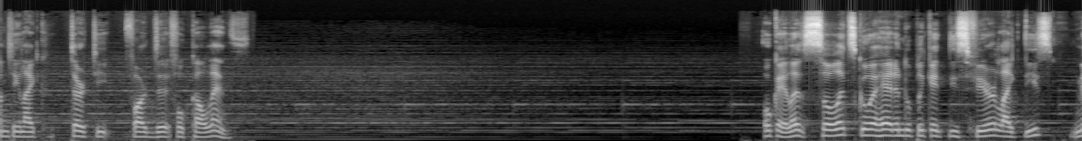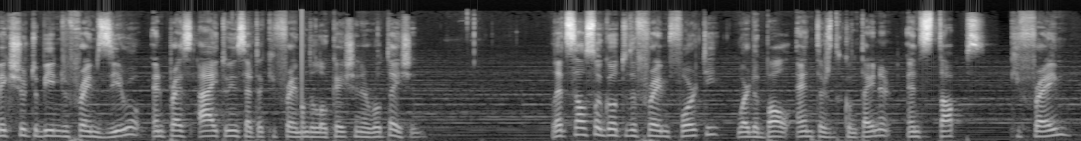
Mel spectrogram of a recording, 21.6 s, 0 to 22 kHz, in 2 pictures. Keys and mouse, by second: 1.5 middle click, 1.9 click, 2.2 KP_0, 2.6 alt+a, 3.1 alt+a, 4.2 s, 4.4 click, 4.9 shift+Left, 6.0 middle click, 6.3 KP_7, 6.5 KP_5, 6.9 shift+d, 7.8 ctrl+z, 8.4 g, 10.1 i, 16.8-18.9 drag.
